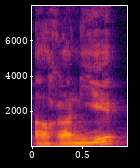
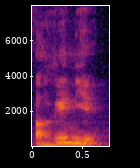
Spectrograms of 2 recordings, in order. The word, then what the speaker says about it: araignée: Then we have il y a une araignée sur le mur.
